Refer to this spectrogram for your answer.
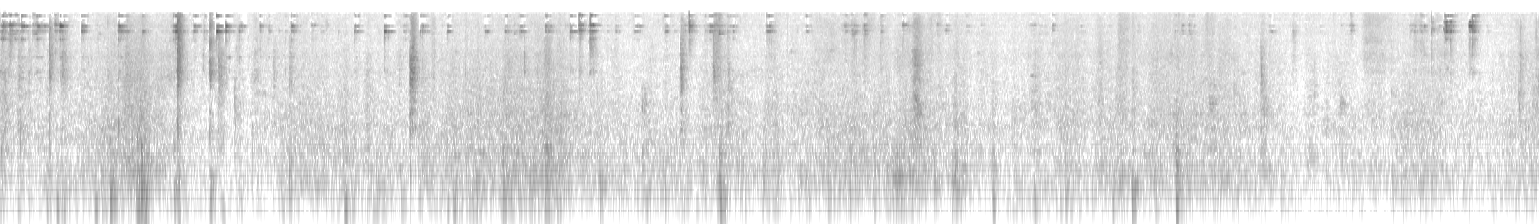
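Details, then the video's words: Play fighting between two Siberian Husky puppies, Angel (five months) and Riley (three months): brief rough growls and whimpering bursts amid scuffling, uneven in timing, with quieter stretches between. "Husky pups playing"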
